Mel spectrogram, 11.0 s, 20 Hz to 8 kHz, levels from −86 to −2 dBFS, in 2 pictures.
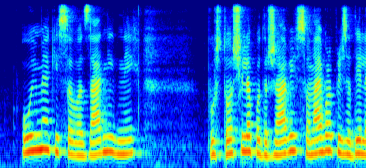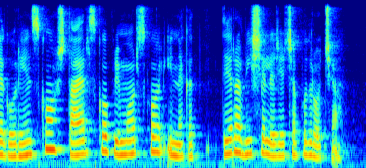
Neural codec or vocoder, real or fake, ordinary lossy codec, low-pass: none; real; none; 7.2 kHz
